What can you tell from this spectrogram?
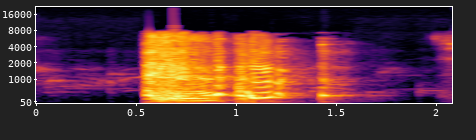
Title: constant barking cough 4 (f)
